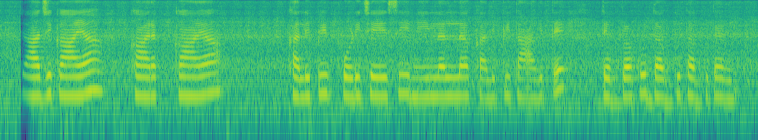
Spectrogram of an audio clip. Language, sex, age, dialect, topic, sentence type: Telugu, female, 18-24, Telangana, agriculture, statement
